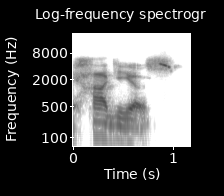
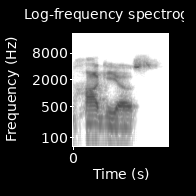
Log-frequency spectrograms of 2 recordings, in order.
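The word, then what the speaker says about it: ἅγιος: if you remember from hagios there's that rough breathing Mark there and we talked about this last time yes it initially made an H sound but it isn't pronounced anymore it's still written and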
